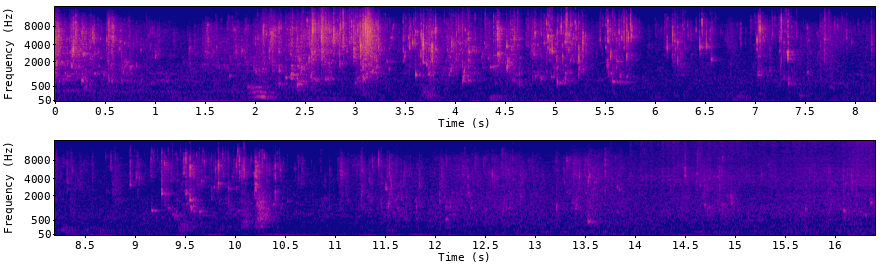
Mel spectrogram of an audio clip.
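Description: Bathwater splashing and dripping as someone washes in a bathtub: irregular splashes, busiest in the first few seconds and again around ten seconds in, thinning to fainter drips near the end.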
